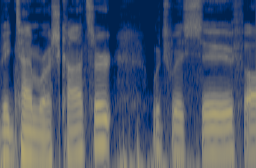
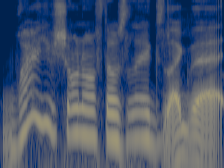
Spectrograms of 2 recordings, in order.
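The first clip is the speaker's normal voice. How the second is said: put-on scolding old lady; 6 semitones higher, 4 dB quieter than usual. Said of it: "And she goes".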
